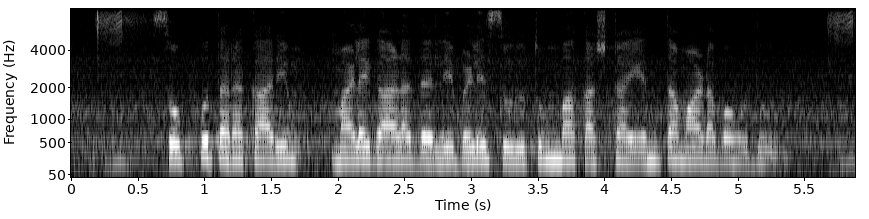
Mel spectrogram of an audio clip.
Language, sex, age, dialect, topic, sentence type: Kannada, female, 18-24, Coastal/Dakshin, agriculture, question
